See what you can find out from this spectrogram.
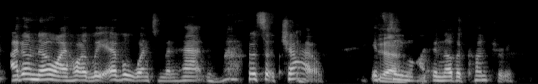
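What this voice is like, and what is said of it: Brooklyn accent. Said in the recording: “You may have noticed from my accent ... they said it's getting more pronounced ... I can't dump this Brooklyn accent”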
